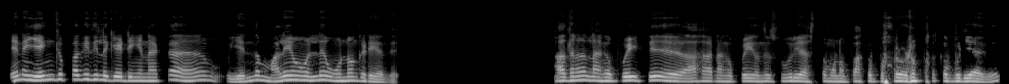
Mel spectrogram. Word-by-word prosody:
ஏன்னா 215 Hz, +3 st, +1 dB, 0.2 s
எங்க 220 Hz, +3 st, -1 dB
பகுதியில 220 Hz, -1 st, +1 dB
கேட்டீங்கனாக்க, 170 Hz, -1 st, 0 dB, 0.8 s
எந்த 185 Hz, +7 st, -1 dB
மலையும் 195 Hz, +5 st, +2 dB
இல்ல 190 Hz, +3 st, +1 dB, 0.2 s
ஒண்ணும் 175 Hz, +1 st, 0 dB
கெடையாது. 120 Hz, -9 st, -3 dB, 1.6 s
அதனால 180 Hz, +3 st, +2 dB
நாங்க 165 Hz, -1 st, +2 dB
போயிட்டு, 180 Hz, 0 st, +2 dB, 0.4 s
ஆஹா 155 Hz, +1 st, -3 dB
நாங்க 135 Hz, -1 st, -4 dB
போய் 150 Hz, 0 st, -1 dB
வந்து 145 Hz, +1 st, -3 dB
சூரிய 155 Hz, -1 st, 0 dB
அஸ்தமனம் 135 Hz, -1 st, -5 dB
பார்க்க 145 Hz, -1 st, -5 dB
போறோன்னு 155 Hz, +5 st, +5 dB
பார்க்க 155 Hz, -1 st, -5 dB
முடியாது. 140 Hz, -3 st, +1 dB
160 Hz, 130 wpm, -24 LUFS, 145-180 Hz, 1.6 s, போறோன்னு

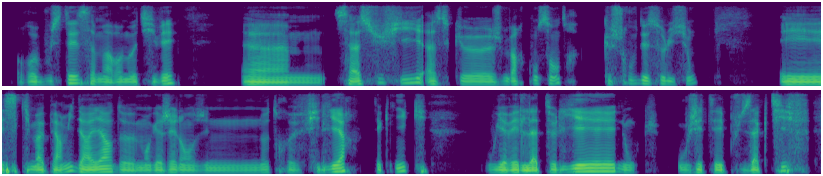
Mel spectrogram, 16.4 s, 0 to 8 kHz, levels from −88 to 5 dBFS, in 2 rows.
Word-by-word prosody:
reboosté, 90 Hz, +7 st, -2 dB
ça 100 Hz, -5 st, -3 dB
m'a 85 Hz, -1 st, -2 dB
remotivé. 85 Hz, +7 st, -2 dB, 0.7 s
Hem, 75 Hz, -3 st, +1 dB
ça 90 Hz, -, 0 dB
a -, -, +4 dB
suffi 135 Hz, +3 st, -2 dB
à 95 Hz, -, -1 dB
ce -, -, -7 dB
que 90 Hz, -2 st, -1 dB
je 85 Hz, +3 st, -8 dB
me 95 Hz, -, -2 dB
reconcentre, 105 Hz, +3 st, -7 dB, 0.2 s
que -, -, -8 dB
je -, -, -4 dB
trouve 110 Hz, -1 st, -11 dB
des 110 Hz, -2 st, 0 dB
solutions. 100 Hz, +1 st, -6 dB, 0.9 s
Et 85 Hz, -1 st, +4 dB
ce -, -, +2 dB
qui -, -, -5 dB
m'a 85 Hz, -1 st, +3 dB
permis 90 Hz, +10 st, 0 dB
derrière 95 Hz, 0 st, +5 dB
de 85 Hz, -4 st, -1 dB
m'engager 80 Hz, +3 st, 0 dB
dans 80 Hz, -2 st, -2 dB
une 80 Hz, +1 st, -6 dB
autre 85 Hz, -1 st, -7 dB
filière 100 Hz, +10 st, +2 dB
technique, 125 Hz, +4 st, -4 dB, 0.6 s
où 85 Hz, +1 st, -8 dB
il -, -, +2 dB
y -, -, +6 dB
avait 85 Hz, +1 st, +6 dB
de 80 Hz, -, +4 dB
l'atelier, 110 Hz, +9 st, +6 dB
donc 80 Hz, -, -8 dB, 0.2 s
où 80 Hz, +1 st, -5 dB
j'étais 85 Hz, +1 st, +1 dB
plus -, -, -5 dB
actif -, -, -2 dB
85 Hz, 155 wpm, -24 LUFS, 80-100 Hz, 0.9 s, y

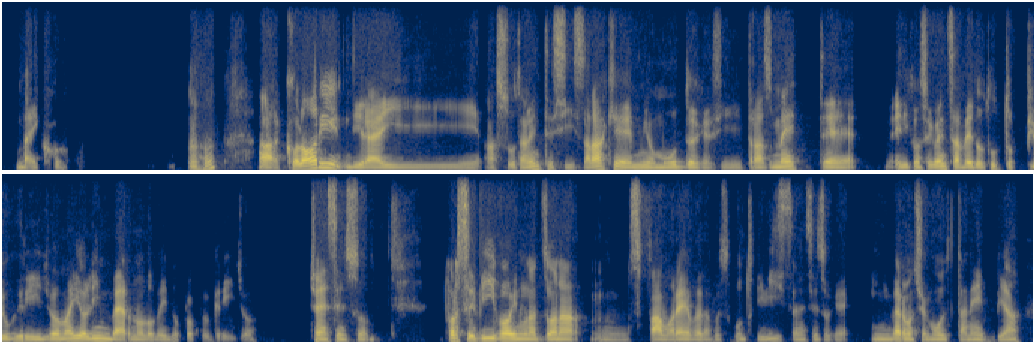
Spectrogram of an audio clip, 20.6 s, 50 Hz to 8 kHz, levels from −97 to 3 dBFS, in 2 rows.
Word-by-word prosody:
Bei -, -, -3 dB
co -, -, -15 dB, 1.2 s
Ah-ah. 135 Hz, -, -4 dB, 0.4 s
Allora, -, -, +3 dB
colori 185 Hz, 0 st, +6 dB
direi, 100 Hz, -4 st, -2 dB
assolutamente 115 Hz, +5 st, -4 dB
sì. 100 Hz, -, -6 dB
Sarà 115 Hz, +7 st, +4 dB
che 135 Hz, -, -2 dB
è -, -, +3 dB
il 105 Hz, -, -1 dB
mio 110 Hz, -1 st, -2 dB
mood 110 Hz, +1 st, -1 dB
che 100 Hz, 0 st, -11 dB
si 95 Hz, 0 st, -15 dB
trasmette 110 Hz, 0 st, -1 dB, 0.3 s
e, -, -, -6 dB
di 110 Hz, -, -3 dB
conseguenza, 115 Hz, +1 st, +1 dB
vedo 110 Hz, 0 st, +2 dB
tutto 130 Hz, +6 st, -7 dB
più 120 Hz, -, -3 dB
grigio, 115 Hz, -1 st, -1 dB
ma 115 Hz, +1 st, +2 dB
io 125 Hz, 0 st, +4 dB
l'inverno 110 Hz, -5 st, +2 dB
lo 95 Hz, -, -5 dB
vedo 95 Hz, +1 st, -11 dB
proprio -, -, -15 dB
grigio. -, -, -19 dB, 0.5 s
Cioè, 110 Hz, -, +2 dB
senso, 110 Hz, -1 st, -4 dB, 0.7 s
forse 145 Hz, -3 st, +3 dB
vivo 120 Hz, -1 st, +5 dB
in 115 Hz, -1 st, +4 dB
una 110 Hz, -1 st, 0 dB
zona, 110 Hz, -1 st, +3 dB
mhmm, 95 Hz, -1 st, -18 dB
sfavorevole 100 Hz, +1 st, +1 dB
da 100 Hz, -, -10 dB
questo 100 Hz, 0 st, -17 dB
punto 105 Hz, -, -13 dB
di 100 Hz, -, -13 dB
vista, 115 Hz, -1 st, -10 dB
nel 100 Hz, 0 st, -11 dB
senso 100 Hz, -2 st, -12 dB
che -, -, -16 dB, 0.2 s
in 110 Hz, -1 st, -8 dB
inverno 115 Hz, +1 st, +2 dB
c'è -, -, -7 dB
molta 105 Hz, -1 st, -6 dB
nebbia, 100 Hz, +1 st, -6 dB
110 Hz, 155 wpm, -24 LUFS, 100-115 Hz, 1.2 s, colori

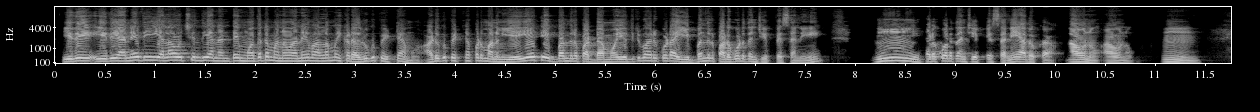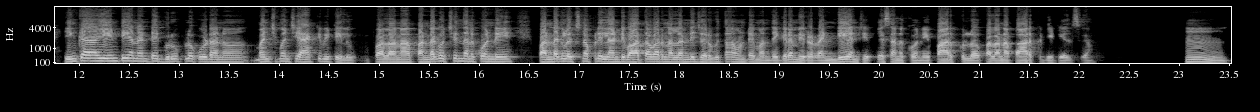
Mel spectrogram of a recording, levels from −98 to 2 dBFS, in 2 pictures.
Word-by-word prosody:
ఇది 190 Hz, +4 st, +4 dB, 0.2 s
ఇది 190 Hz, +3 st, +3 dB
అనేది 230 Hz, +4 st, +1 dB
ఎలా 215 Hz, +2 st, +1 dB
ఒచ్చింది 220 Hz, -1 st, -2 dB
అనంటే, 185 Hz, 0 st, -2 dB
మొదట 220 Hz, +6 st, 0 dB
మనం 185 Hz, -2 st, 0 dB
అనే 190 Hz, -, 0 dB
వాళ్ళం 195 Hz, +2 st, -1 dB
ఇక్కడడుగు 175 Hz, +2 st, 0 dB
పెట్టాము. 130 Hz, -, -4 dB
అడుగు 180 Hz, +4 st, 0 dB
పెట్టినపుడు 200 Hz, -1 st, -3 dB
మనం 150 Hz, -2 st, 0 dB
ఏయైతే 225 Hz, +7 st, +3 dB
ఇబ్బందులు 175 Hz, 0 st, 0 dB
పడ్డామో, 135 Hz, +1 st, +1 dB
ఎదుటివారు 195 Hz, +6 st, -1 dB
కూడా 190 Hz, -1 st, +2 dB
ఆ -, -, +1 dB
ఇబ్బందులు 175 Hz, +6 st, -2 dB
పడకూడదని 155 Hz, -2 st, 0 dB
చెప్పేసని 110 Hz, -5 st, -6 dB, 0.7 s
హ్మ్. 195 Hz, 0 st, +2 dB
పడకూడదని 165 Hz, 0 st, 0 dB
చెప్పేసని 130 Hz, -2 st, -2 dB
అదొక 130 Hz, -2 st, -2 dB, 0.3 s
అవును. 130 Hz, -5 st, +1 dB, 0.2 s
అవును. 105 Hz, -5 st, -3 dB, 0.4 s
హ్మ్. 120 Hz, -6 st, -3 dB, 0.6 s
ఇంకా 195 Hz, +4 st, +3 dB, 0.2 s
ఏంటి 185 Hz, +1 st, +1 dB
అనంటే, 175 Hz, 0 st, 0 dB
గ్రూప్‌లో 160 Hz, +2 st, -1 dB
కూడాను 140 Hz, -3 st, +1 dB, 0.3 s
మంచి 150 Hz, 0 st, 0 dB
మంచి 165 Hz, 0 st, -4 dB
యాక్టివిటీలు. 150 Hz, -8 st, -2 dB, 0.3 s
పలానా 130 Hz, 0 st, +4 dB
పండగొచ్చిందనుకోండి, 160 Hz, +1 st, +1 dB, 0.4 s
పండగలొచ్చినపుడు 165 Hz, +2 st, +2 dB
ఇలాంటి 145 Hz, 0 st, +3 dB
వాతావరణాలన్ని 145 Hz, -1 st, +2 dB
జరుగుతా 140 Hz, +3 st, -1 dB
ఉంటాయి 130 Hz, -1 st, -2 dB
మన 115 Hz, -, -4 dB
దగ్గర, 135 Hz, -, +2 dB
మీరు 115 Hz, -, +1 dB
రండి 125 Hz, +6 st, +2 dB
అని 125 Hz, -, -6 dB
చెప్పేసనుకోని, 115 Hz, -2 st, -3 dB
పార్కుల్లో 120 Hz, -1 st, +1 dB
పలానా 120 Hz, -1 st, +2 dB
పార్క్ 115 Hz, 0 st, 0 dB
డీటెయిల్స్. 110 Hz, 0 st, -7 dB, 1.1 s
హ్మ్. 135 Hz, -6 st, -3 dB
155 Hz, 145 wpm, -22 LUFS, 130-180 Hz, 1.1 s, ఇది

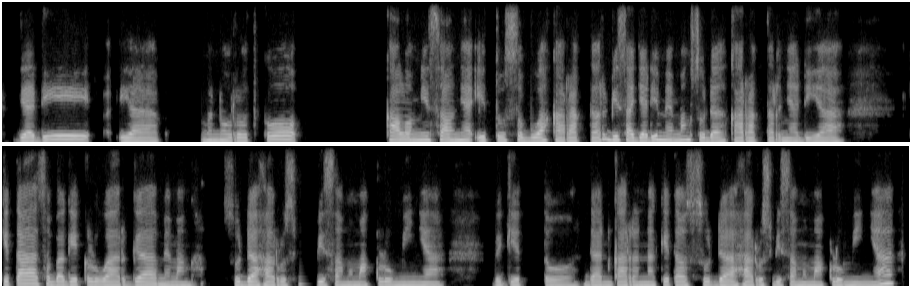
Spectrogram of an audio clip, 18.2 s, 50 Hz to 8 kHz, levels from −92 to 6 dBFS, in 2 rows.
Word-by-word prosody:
Jadi, 215 Hz, +7 st, +4 dB, 0.3 s
ya, 170 Hz, -2 st, +1 dB, 0.4 s
menurutku, 180 Hz, +5 st, +1 dB, 0.9 s
kalau 195 Hz, -2 st, +2 dB
misalnya 195 Hz, -1 st, +2 dB
itu 195 Hz, +1 st, -1 dB
sebuah 185 Hz, 0 st, 0 dB
karakter, 170 Hz, +3 st, 0 dB
bisa 205 Hz, -3 st, +2 dB
jadi 175 Hz, +3 st, +3 dB
memang 195 Hz, +2 st, +1 dB
sudah 165 Hz, -3 st, 0 dB
karakternya 165 Hz, -1 st, -2 dB
dia. 150 Hz, 0 st, -1 dB, 0.8 s
Kita 200 Hz, +3 st, +3 dB
sebagai 165 Hz, -4 st, +1 dB
keluarga 160 Hz, +3 st, +1 dB
memang 160 Hz, -2 st, -1 dB
ha -, -, -15 dB, 0.2 s
sudah 165 Hz, -3 st, +2 dB
harus 160 Hz, -1 st, -1 dB, 0.2 s
bisa 165 Hz, 0 st, -1 dB
memakluminya, 155 Hz, -2 st, -1 dB, 0.5 s
begitu. 155 Hz, -1 st, -3 dB
Dan 155 Hz, -1 st, 0 dB
karena 155 Hz, 0 st, 0 dB
kita 160 Hz, -1 st, 0 dB
sudah 160 Hz, -1 st, 0 dB
harus 155 Hz, -2 st, 0 dB
bisa 155 Hz, +2 st, -2 dB
memakluminya, 155 Hz, +6 st, 0 dB
165 Hz, 100 wpm, -25 LUFS, 155-185 Hz, 0.9 s, Jadi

